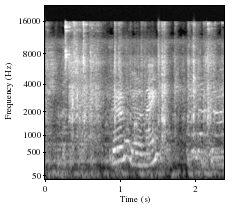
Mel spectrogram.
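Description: Loose coins clinking and rattling as they are handled by hand, in a few sharp clicks.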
